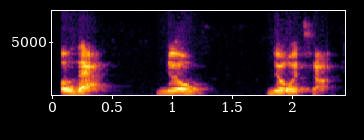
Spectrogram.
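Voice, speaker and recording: A woman's voice: mid-range voice, fairly even intonation, slow pace, phone-quality sound, natural voice. A woman voicing an easygoing but guarded, earnest seventeen-year-old boy in a storybook, informal and a little hesitant. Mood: anxious.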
